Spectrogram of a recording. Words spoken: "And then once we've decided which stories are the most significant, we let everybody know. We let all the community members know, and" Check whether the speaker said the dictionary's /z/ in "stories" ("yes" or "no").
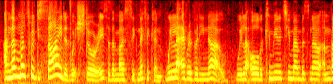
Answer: yes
